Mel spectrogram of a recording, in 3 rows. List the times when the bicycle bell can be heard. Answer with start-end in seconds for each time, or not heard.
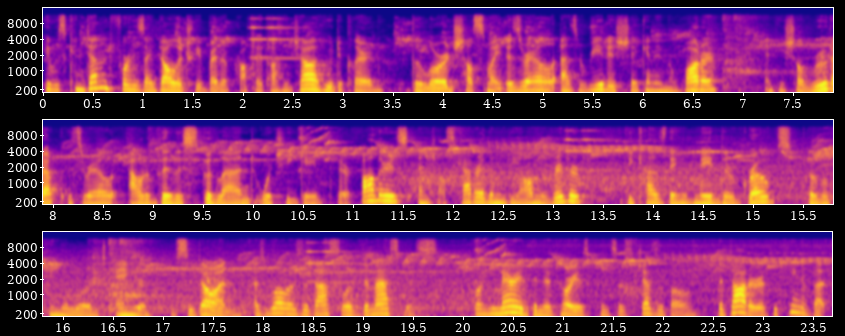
2.0-2.6, 13.1-13.7, 18.4-19.0.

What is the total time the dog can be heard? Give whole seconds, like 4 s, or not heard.
not heard.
